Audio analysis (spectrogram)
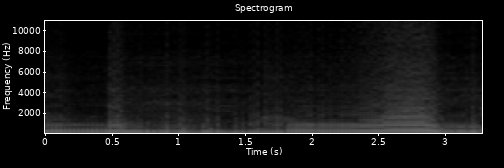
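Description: A motorcycle engine revved hard to redline. It is a loud, sustained, close whine whose pitch climbs, dips briefly, then surges again.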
